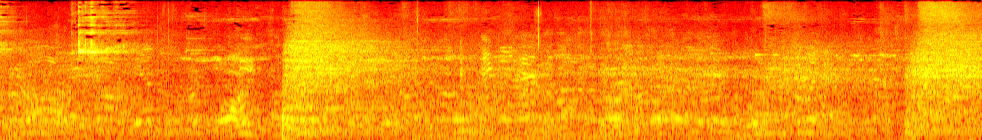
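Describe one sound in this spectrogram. A crowd murmurs in the street.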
